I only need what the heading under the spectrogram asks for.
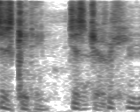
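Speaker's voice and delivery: put-on weird Northern English voice. Retelling a moment from the trailer, imitating Jeffrey's weird off-putting voice. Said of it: "And then he goes".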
